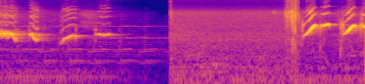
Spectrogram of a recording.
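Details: Greater green leafbird song: loud whistled and slurred phrases, some rising sharply, given in short bursts with a brief silent gap midway, then faint background hiss before rich whistles resume.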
